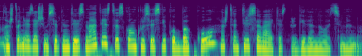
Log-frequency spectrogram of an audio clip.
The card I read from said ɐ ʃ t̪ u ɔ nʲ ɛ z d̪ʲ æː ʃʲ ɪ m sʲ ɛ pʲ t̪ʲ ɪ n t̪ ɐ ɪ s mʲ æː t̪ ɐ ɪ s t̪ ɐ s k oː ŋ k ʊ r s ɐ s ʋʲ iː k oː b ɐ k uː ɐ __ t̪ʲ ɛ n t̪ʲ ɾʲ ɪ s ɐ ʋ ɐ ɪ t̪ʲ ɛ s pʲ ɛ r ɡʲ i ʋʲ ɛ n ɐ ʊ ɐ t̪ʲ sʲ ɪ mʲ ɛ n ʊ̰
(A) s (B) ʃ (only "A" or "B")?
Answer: B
